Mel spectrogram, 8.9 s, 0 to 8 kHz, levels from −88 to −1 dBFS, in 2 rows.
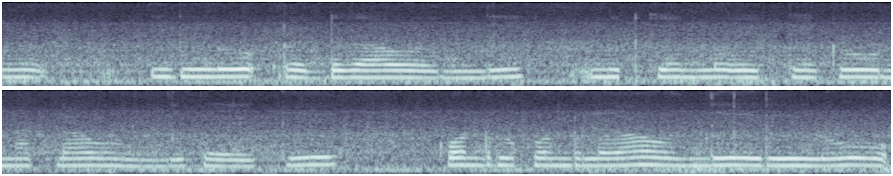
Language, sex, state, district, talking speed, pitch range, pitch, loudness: Telugu, female, Andhra Pradesh, Sri Satya Sai, 95 wpm, 210-225 Hz, 215 Hz, -15 LUFS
